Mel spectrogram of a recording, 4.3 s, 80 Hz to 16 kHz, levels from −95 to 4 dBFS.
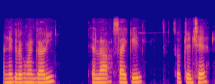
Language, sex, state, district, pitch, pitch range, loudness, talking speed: Bengali, male, West Bengal, Malda, 175 Hz, 170-180 Hz, -21 LUFS, 110 wpm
